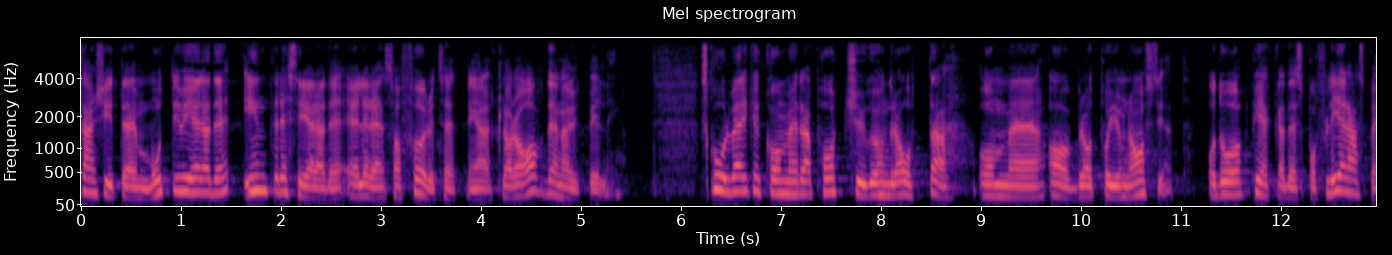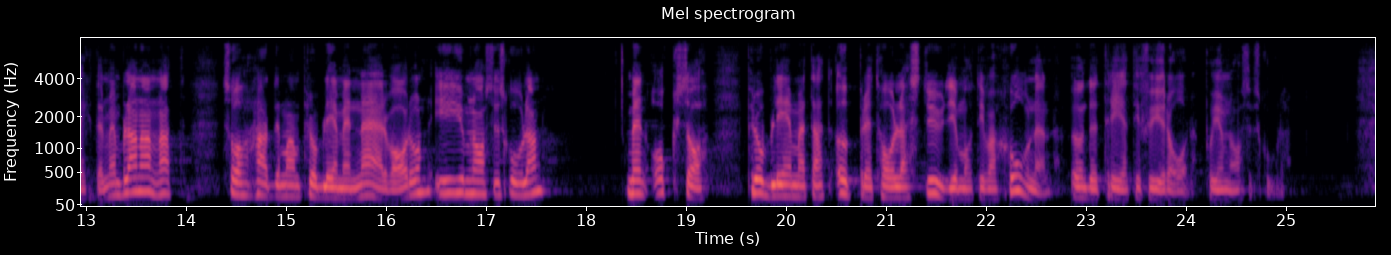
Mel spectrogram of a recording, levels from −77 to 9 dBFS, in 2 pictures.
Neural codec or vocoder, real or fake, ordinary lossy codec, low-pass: none; real; MP3, 64 kbps; 7.2 kHz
